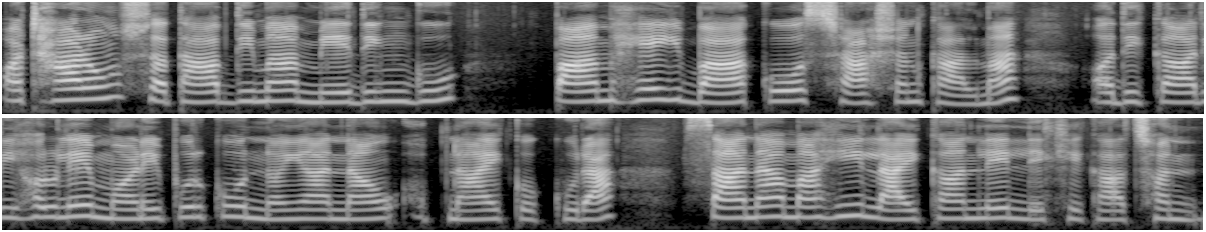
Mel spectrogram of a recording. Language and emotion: Nepali, neutral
